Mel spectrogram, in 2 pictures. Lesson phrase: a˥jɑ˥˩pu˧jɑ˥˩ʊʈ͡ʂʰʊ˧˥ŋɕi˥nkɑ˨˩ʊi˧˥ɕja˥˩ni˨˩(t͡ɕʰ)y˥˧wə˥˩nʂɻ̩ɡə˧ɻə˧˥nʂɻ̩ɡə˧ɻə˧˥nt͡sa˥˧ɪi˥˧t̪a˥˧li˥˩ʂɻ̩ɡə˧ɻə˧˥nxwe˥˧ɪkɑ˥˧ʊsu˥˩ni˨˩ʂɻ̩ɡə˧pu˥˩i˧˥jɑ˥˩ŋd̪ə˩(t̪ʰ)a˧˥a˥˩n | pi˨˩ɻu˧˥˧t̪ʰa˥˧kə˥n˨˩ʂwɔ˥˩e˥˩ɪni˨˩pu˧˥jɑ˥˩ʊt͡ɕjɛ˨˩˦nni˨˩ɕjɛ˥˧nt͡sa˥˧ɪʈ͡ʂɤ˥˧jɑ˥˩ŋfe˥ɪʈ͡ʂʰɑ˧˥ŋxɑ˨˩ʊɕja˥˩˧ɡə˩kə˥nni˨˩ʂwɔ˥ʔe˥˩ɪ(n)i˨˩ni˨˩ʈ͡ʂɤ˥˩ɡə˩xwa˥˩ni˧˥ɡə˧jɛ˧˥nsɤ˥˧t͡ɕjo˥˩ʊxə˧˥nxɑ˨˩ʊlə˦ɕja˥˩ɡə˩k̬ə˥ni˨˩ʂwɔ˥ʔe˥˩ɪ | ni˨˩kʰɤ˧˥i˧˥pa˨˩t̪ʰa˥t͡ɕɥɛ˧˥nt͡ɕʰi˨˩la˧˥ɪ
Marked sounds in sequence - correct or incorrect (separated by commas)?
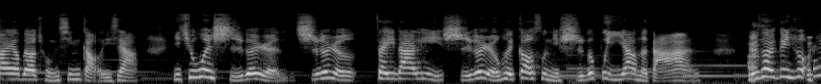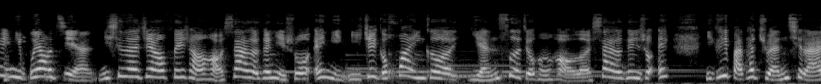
correct, incorrect, correct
